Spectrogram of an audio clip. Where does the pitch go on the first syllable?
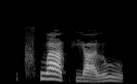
falling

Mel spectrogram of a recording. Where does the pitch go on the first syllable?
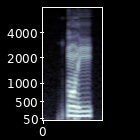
high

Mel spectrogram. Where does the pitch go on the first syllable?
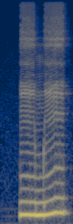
low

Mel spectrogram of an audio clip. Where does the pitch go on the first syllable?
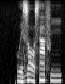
low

